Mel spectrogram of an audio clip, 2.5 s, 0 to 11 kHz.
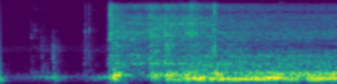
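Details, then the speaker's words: Mercedes ML 350 diesel (W166, OM642) after fuel filter replacement and fuel system priming: a few clicks, short crank, engine catches at once and settles into a steady even idle; normal easy start. "it starts up like that. Easy. Not a problem. Perfect."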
